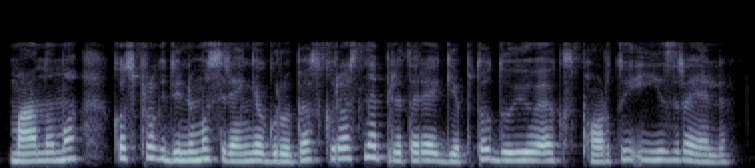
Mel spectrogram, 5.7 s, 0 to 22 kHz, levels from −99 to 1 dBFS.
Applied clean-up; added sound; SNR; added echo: none; none; none; none.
